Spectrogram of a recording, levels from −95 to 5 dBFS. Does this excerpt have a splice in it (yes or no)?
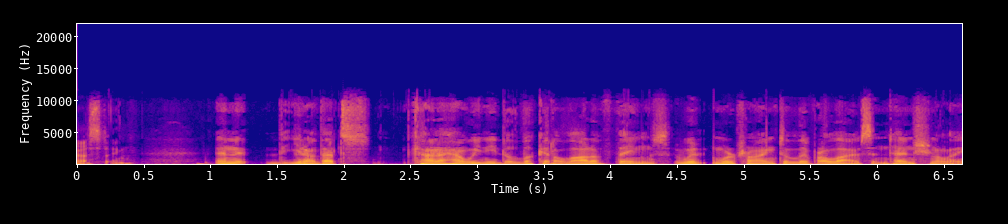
no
